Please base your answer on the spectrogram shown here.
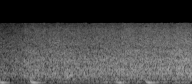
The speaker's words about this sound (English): Pumpers are ready. All the hoses coupled up. We'll flood that thing with water from all angles. All right, here's the signal. Open them up! Full blast!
